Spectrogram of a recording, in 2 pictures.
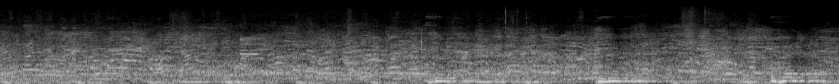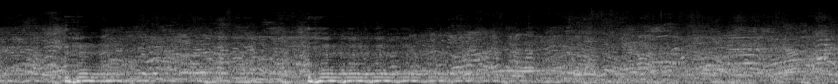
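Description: Overlapping chatter of several men talking at once in a crowd, with music playing in the background and held low notes running through the middle stretch.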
